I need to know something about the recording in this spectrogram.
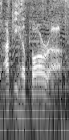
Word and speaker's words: Akihabara: For the millionth time, it's Akihabara.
